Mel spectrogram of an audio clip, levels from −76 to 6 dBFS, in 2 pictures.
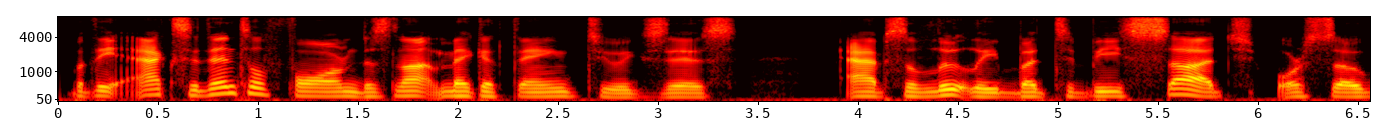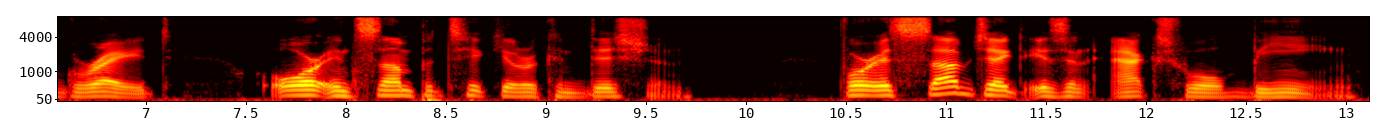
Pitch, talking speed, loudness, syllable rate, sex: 115 Hz, 140 wpm, -22 LUFS, 4.1 syllables/s, male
